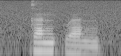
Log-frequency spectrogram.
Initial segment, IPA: k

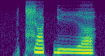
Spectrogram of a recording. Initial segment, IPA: t͡ɕ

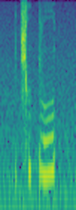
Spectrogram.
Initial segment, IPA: t͡ɕʰ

